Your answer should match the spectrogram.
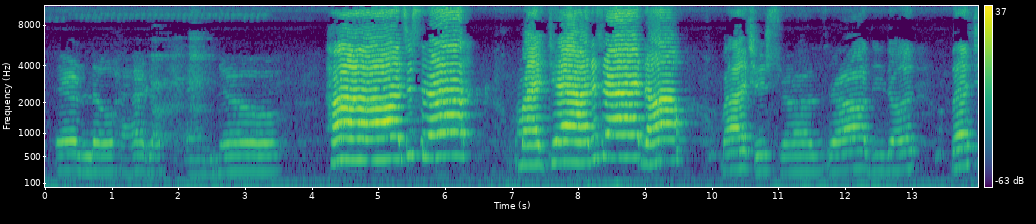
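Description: A young girl singing unaccompanied, in short phrases with wavering held notes; in the middle she sings two loud, high phrases before dropping back to quieter singing.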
